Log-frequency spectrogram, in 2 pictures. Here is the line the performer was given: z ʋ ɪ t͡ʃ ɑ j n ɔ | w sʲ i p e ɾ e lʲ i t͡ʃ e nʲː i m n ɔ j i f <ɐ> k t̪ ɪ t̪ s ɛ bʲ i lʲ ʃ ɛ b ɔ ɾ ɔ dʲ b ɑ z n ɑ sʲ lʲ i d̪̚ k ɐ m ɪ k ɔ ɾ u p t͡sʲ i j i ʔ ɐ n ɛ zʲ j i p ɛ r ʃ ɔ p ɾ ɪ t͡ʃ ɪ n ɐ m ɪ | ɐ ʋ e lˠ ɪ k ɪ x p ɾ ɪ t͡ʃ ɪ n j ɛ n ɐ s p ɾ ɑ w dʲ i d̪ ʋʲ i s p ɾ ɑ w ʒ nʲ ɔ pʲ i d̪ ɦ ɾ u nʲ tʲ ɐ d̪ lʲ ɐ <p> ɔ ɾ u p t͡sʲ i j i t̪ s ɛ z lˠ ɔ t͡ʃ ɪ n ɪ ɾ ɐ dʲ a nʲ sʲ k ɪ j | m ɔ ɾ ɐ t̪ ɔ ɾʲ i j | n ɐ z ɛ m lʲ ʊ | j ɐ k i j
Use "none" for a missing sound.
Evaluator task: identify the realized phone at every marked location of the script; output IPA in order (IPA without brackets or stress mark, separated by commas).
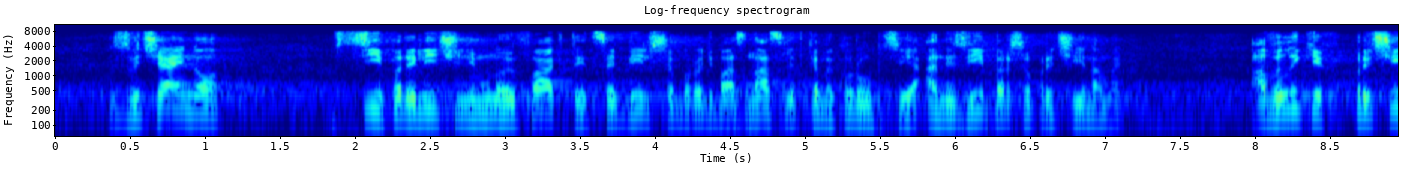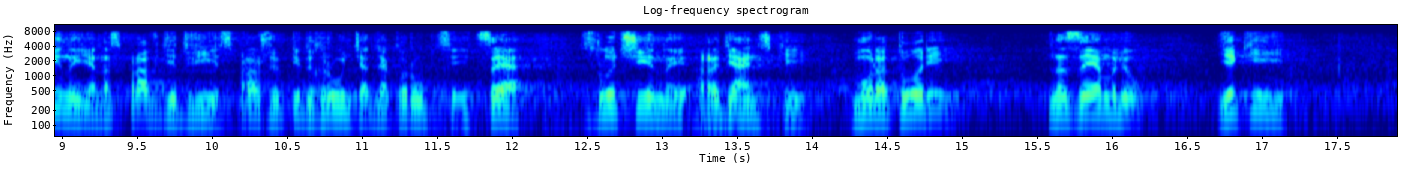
ɑ, k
